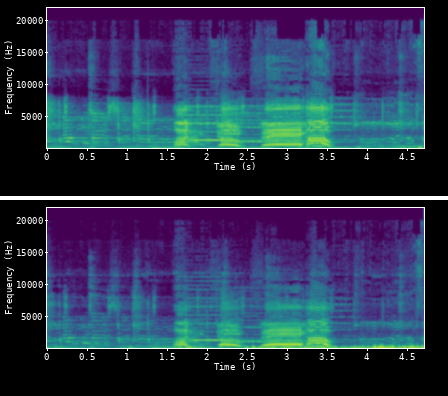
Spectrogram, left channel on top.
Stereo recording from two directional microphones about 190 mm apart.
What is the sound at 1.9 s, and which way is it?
Music, 70° right (ahead or behind).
